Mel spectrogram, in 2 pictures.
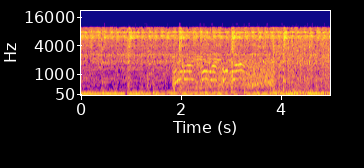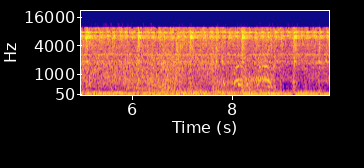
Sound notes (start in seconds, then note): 1.7 actor yells in foreign language; 3.3 explosions booming; 6.2 energetic music continues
